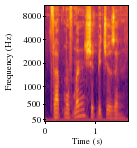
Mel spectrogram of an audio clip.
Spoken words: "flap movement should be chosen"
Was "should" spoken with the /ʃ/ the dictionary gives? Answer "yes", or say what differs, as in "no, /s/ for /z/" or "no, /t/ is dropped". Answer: yes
